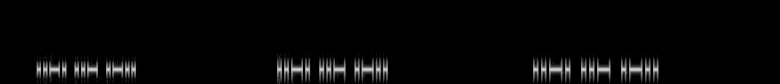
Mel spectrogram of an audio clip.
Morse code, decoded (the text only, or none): FUL FUL FUL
